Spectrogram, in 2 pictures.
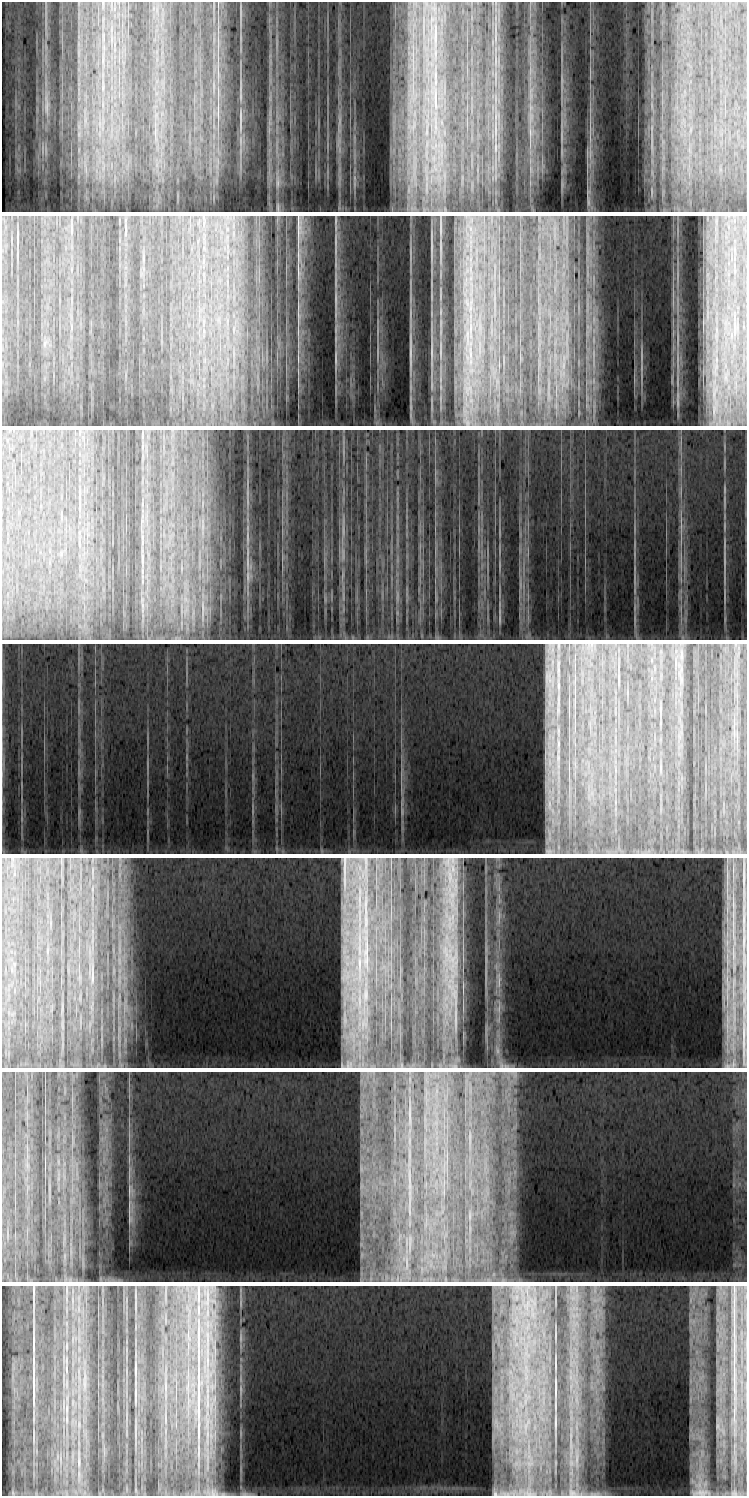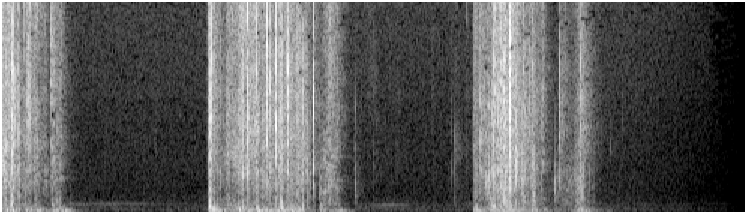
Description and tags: Various sounds of a paper bag being moved and crumpled for you to chop up and use.
paper, crumple, scrunch, bag, rustle, crunch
